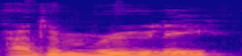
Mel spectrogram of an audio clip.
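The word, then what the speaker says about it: Adam Rouilly: brand of anatomical models, Adam Rooley, I think is how you say it. It's Rouilly, and they can sell for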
